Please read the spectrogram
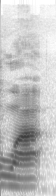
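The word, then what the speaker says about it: は: Jadi dia ditulis menggunakan huruf H hiragana ya, dalam hiragana. Tapi dibacanya wa, makanya sebutnya partikel wa ya.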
